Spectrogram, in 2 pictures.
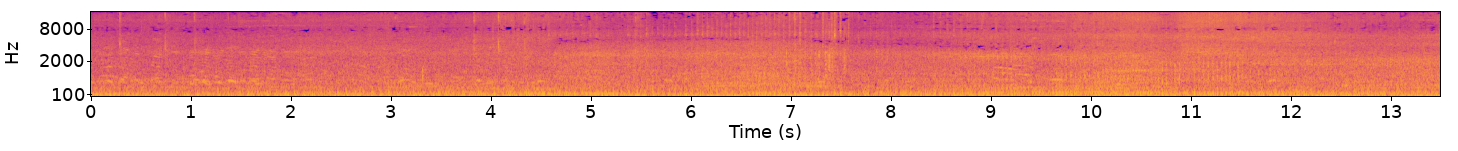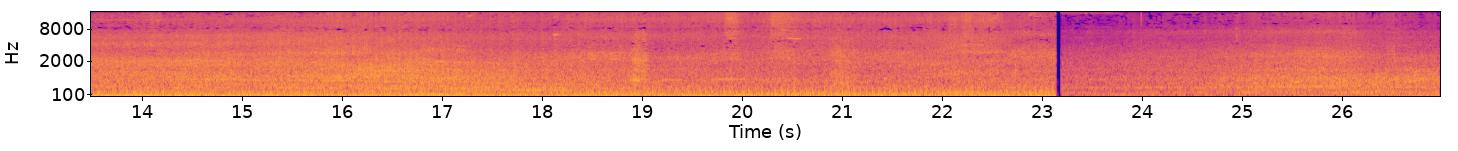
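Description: Road traffic: vehicle engines running with a heavy, steady low rumble and faint voices in the background. About 23 seconds in it cuts off suddenly to quieter street noise.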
